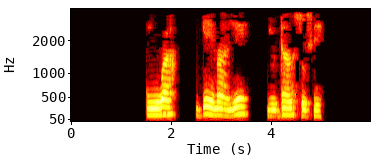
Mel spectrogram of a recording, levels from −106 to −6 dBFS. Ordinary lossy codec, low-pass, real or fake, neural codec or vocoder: MP3, 16 kbps; 3.6 kHz; fake; codec, 16 kHz, 2 kbps, X-Codec, HuBERT features, trained on general audio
